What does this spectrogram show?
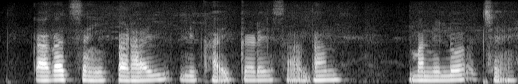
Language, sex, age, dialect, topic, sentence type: Maithili, male, 18-24, Angika, agriculture, statement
